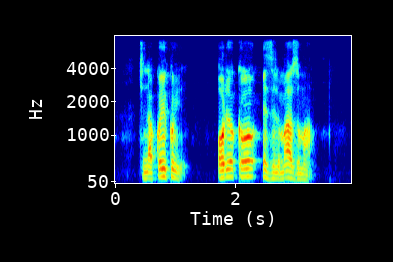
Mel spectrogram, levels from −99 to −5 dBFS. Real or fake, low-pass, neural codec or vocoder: fake; 7.2 kHz; codec, 24 kHz, 6 kbps, HILCodec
